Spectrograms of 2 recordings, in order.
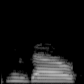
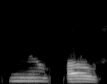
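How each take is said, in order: First: The two parts run together as one word. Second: The two parts are said separately with a break. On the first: The speaker calls it wrong. "It's not Hugo" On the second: The speaker calls it right. "It's Hugh to the O to the Smith"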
